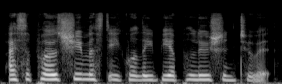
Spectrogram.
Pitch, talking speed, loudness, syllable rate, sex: 210 Hz, 210 wpm, -18 LUFS, 6.1 syllables/s, female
